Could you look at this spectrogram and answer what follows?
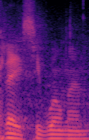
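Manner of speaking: put-on Colombian accent. Teasing someone who says they're so excited, in a Colombian accent. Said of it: "I was saying it in a Colombian accent".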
